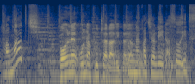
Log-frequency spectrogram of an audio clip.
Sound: speaking in foreign language

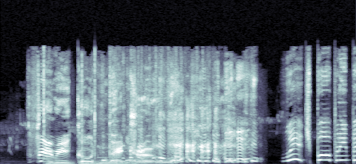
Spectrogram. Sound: children giggle

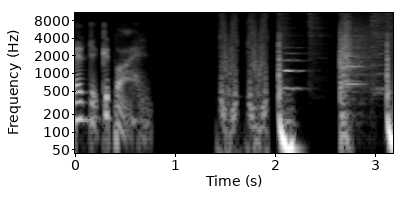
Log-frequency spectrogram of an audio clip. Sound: record scratches; upbeat music playing

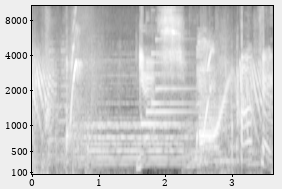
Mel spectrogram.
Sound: angels singing; dinging

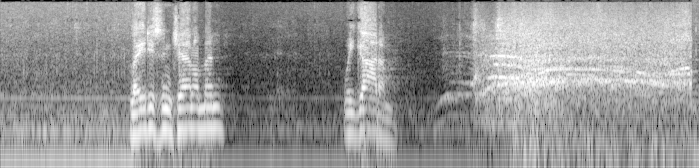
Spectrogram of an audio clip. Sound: crowd applauds

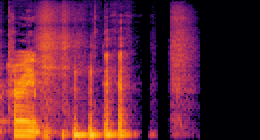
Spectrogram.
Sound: chuckles

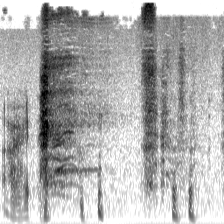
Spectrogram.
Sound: laughs

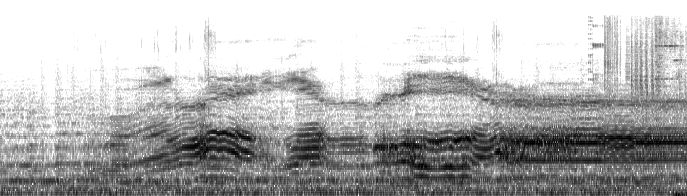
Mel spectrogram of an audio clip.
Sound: crying with pain

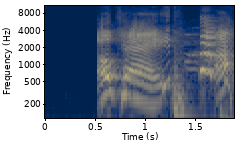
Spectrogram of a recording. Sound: laughs

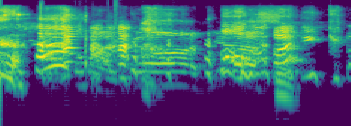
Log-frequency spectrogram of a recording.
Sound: laughter

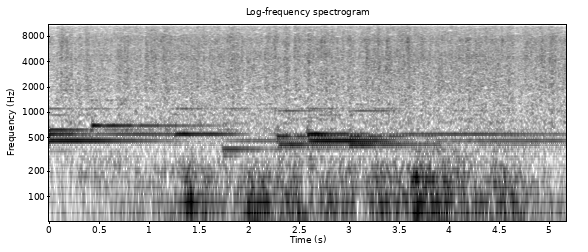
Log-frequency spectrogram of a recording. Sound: soft rain with thunder

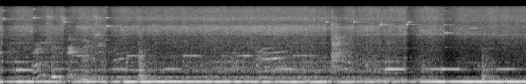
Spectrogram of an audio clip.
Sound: beeping noise

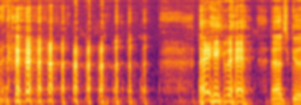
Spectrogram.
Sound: laughs

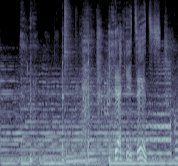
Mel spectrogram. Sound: laughing

